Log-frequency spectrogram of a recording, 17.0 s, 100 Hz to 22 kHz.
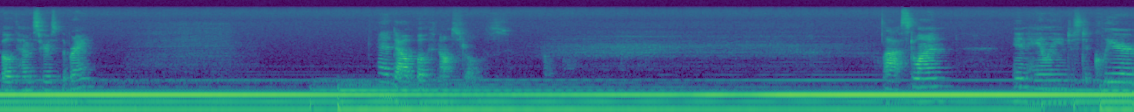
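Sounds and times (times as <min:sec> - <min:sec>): crystal singing bowls ringing: 0:00.0 - 0:17.0.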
